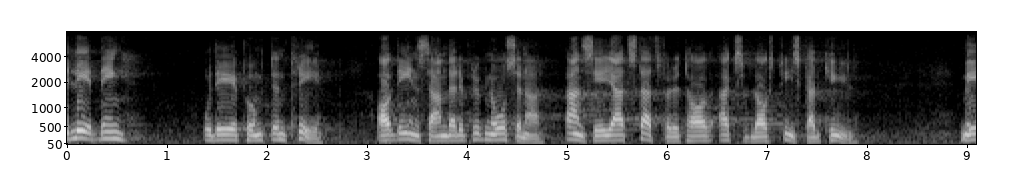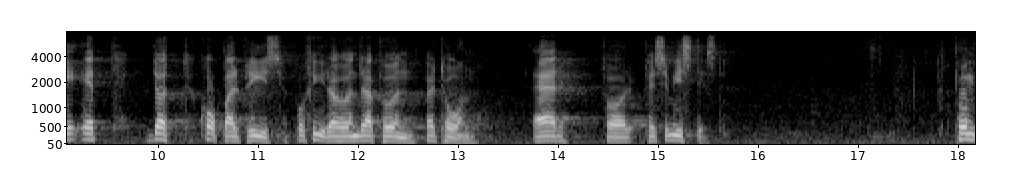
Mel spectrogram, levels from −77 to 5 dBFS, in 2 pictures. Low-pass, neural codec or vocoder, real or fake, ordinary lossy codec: 7.2 kHz; none; real; none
